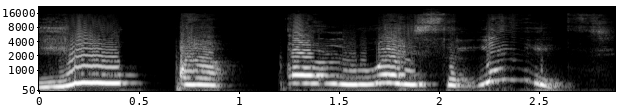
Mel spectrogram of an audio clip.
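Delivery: very slow, loud, angry, drawn-out delivery. Teacher to Tom, a student who keeps arriving late, angry tone. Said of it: "What tone have I used? Angry tone".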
